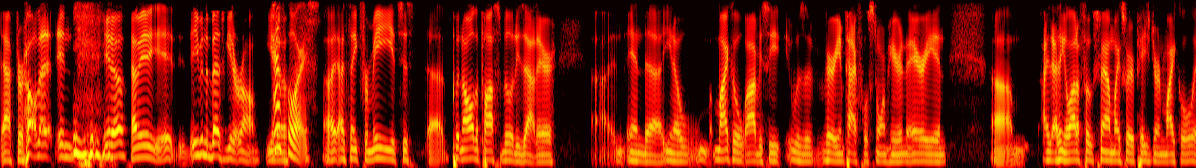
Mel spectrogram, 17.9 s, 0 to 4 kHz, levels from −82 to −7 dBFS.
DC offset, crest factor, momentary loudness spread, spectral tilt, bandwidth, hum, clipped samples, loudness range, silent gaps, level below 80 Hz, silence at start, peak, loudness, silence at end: under 0.1%; 20 dB; 10 LU; -4 dB/octave; 4 kHz; none; under 0.1%; 4 LU; none; -48 dBFS; 0 s; -12 dBFS; -32 LUFS; 0 s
